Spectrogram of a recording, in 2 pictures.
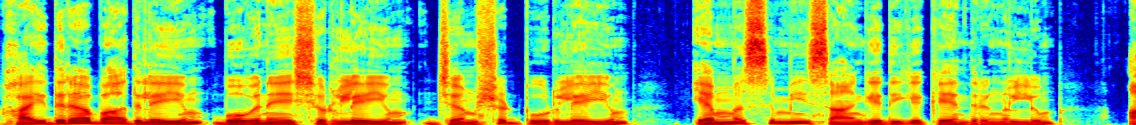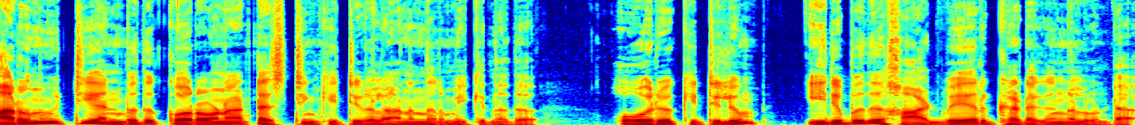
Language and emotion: Malayalam, neutral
